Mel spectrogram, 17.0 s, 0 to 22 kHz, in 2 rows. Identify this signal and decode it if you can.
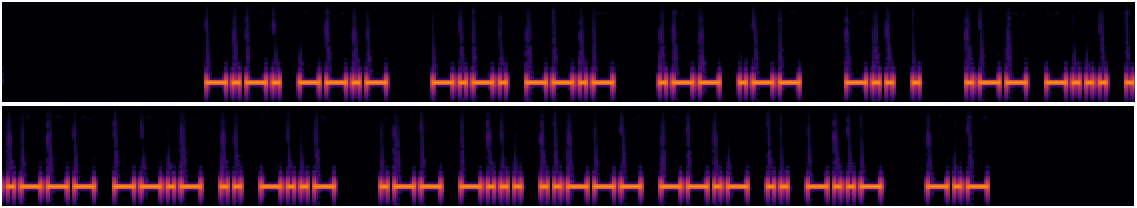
Morse code, heard as a keyed tone, about 24 wpm, 700 Hz. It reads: CQ CQ WW DE WB2QIX WB2QIX K
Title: Speed-Racing Common QSO Phrases Encore - 20wpm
